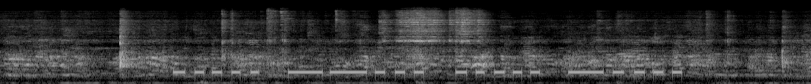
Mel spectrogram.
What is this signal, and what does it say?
Morse code, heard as a keyed tone, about 13 wpm, 570 Hz, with room echo and the noise of a crowd indoors. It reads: 5756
